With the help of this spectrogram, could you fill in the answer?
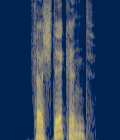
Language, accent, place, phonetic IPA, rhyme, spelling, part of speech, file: German, Germany, Berlin, [fɛɐ̯ˈʃtɛkn̩t], -ɛkn̩t, versteckend, verb, De-versteckend.ogg
- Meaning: present participle of verstecken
